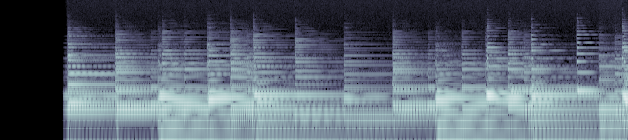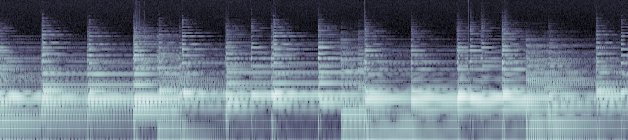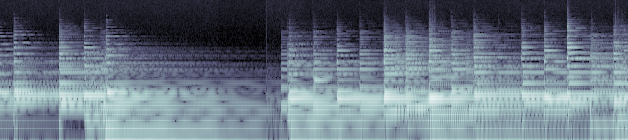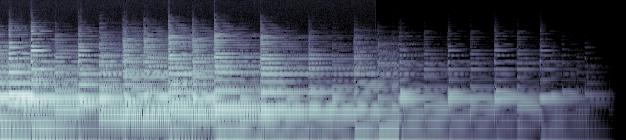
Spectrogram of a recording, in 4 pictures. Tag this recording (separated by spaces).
Original Sample Piano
